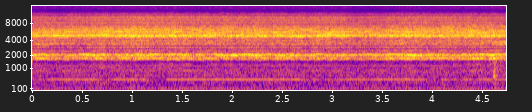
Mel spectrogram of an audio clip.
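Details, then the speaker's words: Hard drive refitted in a Power Mac 7200/75 running Mac OS 8.1: a harsh, steady, high-pitched whir and grind with a thin tone underneath; a badly failing old drive that still functions. "Okay, get ready for the noise, because this thing, this hard drive, is something else."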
